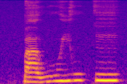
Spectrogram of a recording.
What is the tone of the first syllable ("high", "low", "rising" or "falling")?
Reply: low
